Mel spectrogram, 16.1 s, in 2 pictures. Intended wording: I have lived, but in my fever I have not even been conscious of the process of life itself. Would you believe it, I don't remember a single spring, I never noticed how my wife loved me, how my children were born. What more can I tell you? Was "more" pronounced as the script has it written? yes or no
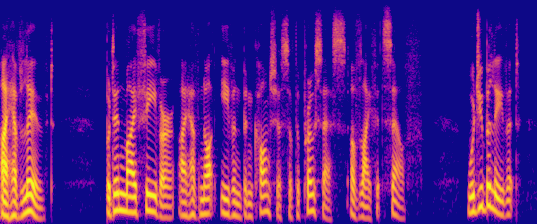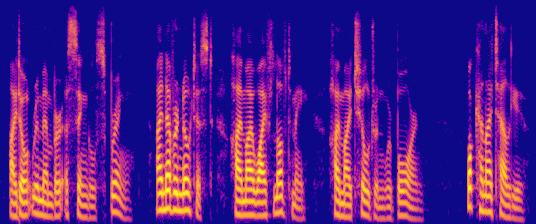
no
